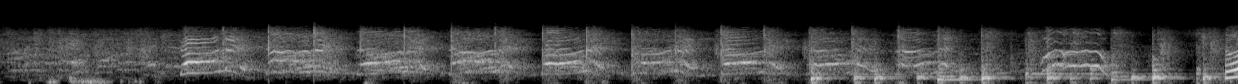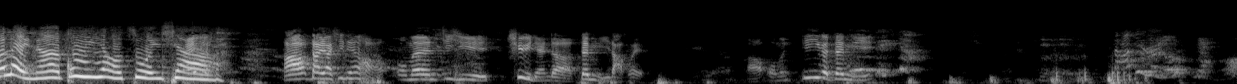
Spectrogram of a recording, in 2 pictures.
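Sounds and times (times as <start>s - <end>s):
audience clapping: 0.0s - 9.2s, 9.8s - 13.5s
speech: 12.5s - 18.9s, 20.0s - 21.6s.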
